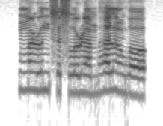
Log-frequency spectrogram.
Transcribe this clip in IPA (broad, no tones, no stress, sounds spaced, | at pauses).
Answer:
ŋ ɔ̃ ɭ u n s ʊ s lˠ u ɭ ã m ɦ a l õ w ɔ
